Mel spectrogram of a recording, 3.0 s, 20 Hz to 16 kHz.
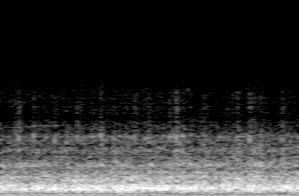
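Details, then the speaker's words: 2015 Ford Transit 350 van, driver's side front wheel hub bearing failed: steady, droning low growl under the vehicle noise, heard at about 21°F; hub assembly to be replaced. "sounds pretty, doesn't it? Yeah, that's a wheel bearing. That's what we're going to replace today."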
